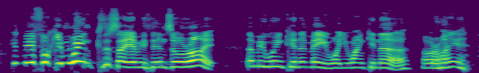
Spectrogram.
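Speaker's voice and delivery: loud, high-pitched comic outrage; indignant rant. Acted. Partner ranting about the doctor's wink, loud and outraged. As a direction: burst out in hammed-up indignation.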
